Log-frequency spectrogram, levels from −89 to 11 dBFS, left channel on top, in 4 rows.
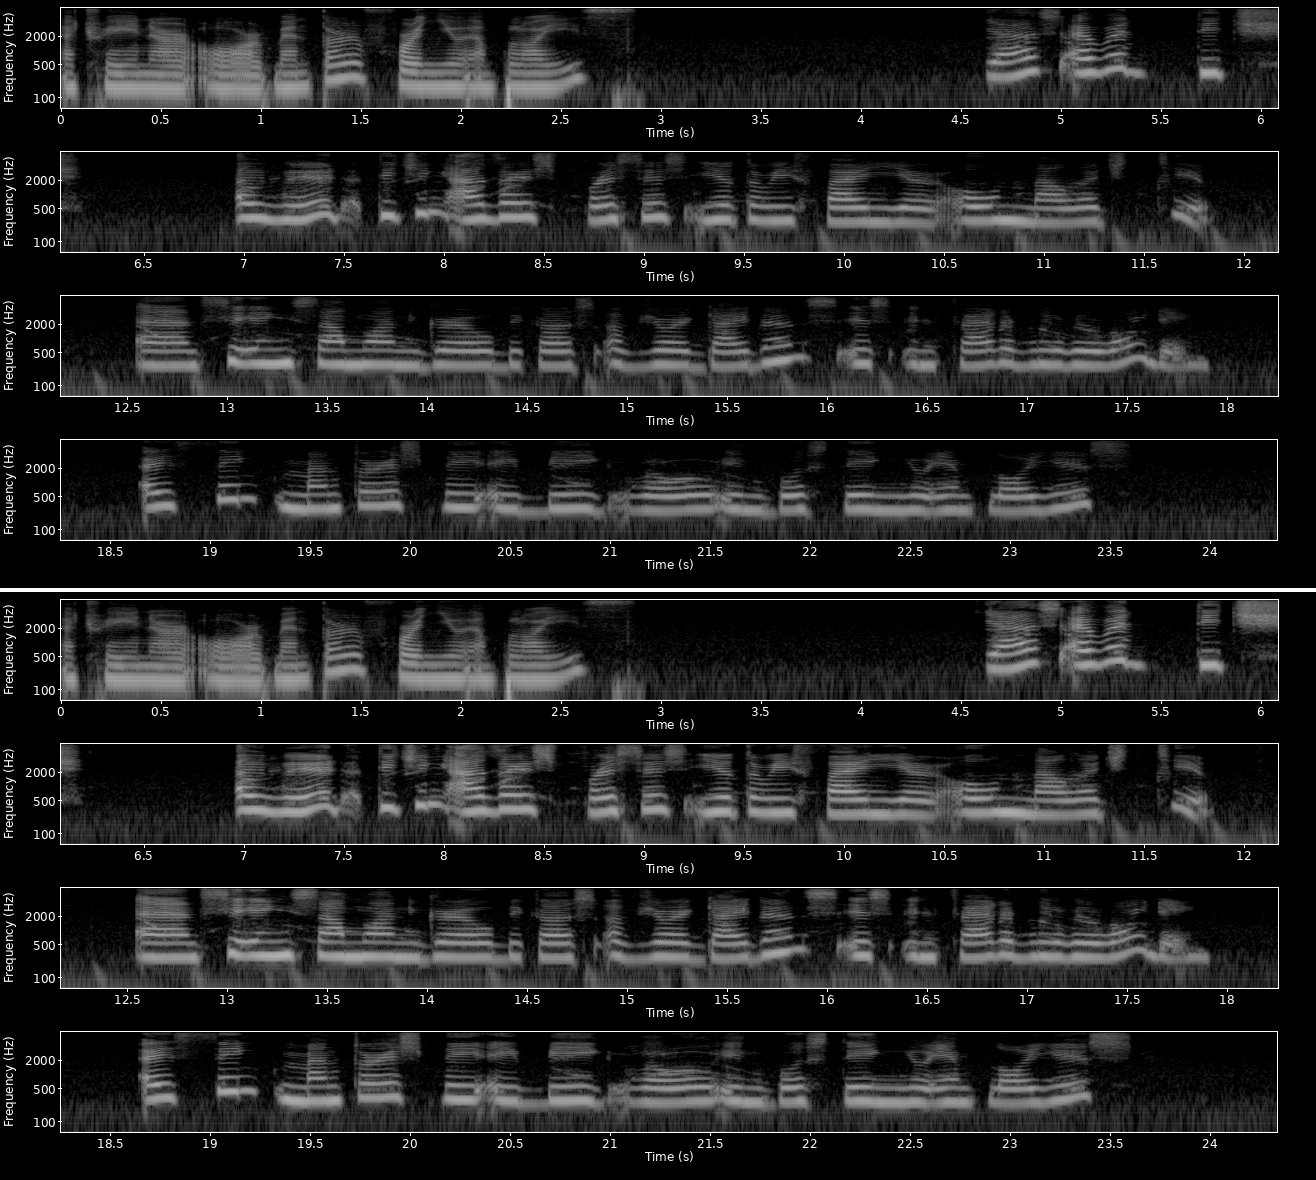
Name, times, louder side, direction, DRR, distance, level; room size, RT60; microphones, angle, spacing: voice 1, 0.0-2.6, left 1 dB, 10° left, 0.8 m, -33 dB
voice 2, 4.6-5.4 5.7-6.2 7.0-11.8 12.5-17.9 18.6-23.6, right 3 dB, 80° right, 1.4 m, -33 dB
sound 1, 8.9-16.6, equal, 35° right, 7.4 m, -61 dB
open air
head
